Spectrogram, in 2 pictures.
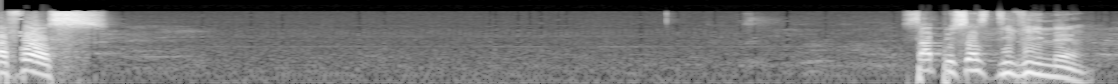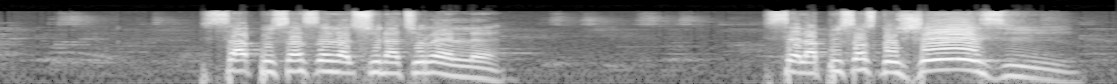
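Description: A man prays loudly and fervently through a loudspeaker.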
